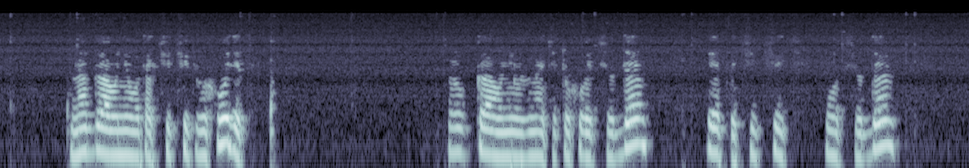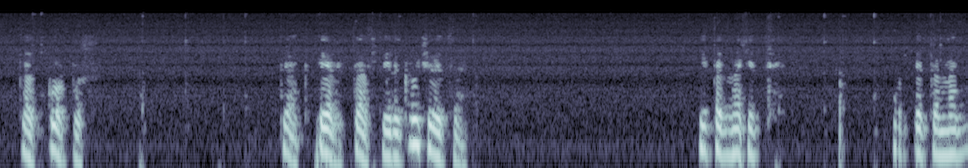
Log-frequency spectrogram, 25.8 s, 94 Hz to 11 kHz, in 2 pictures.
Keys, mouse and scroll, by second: 0.9 click, 1.9 g, 3.6 middle click, 5.8 click, 6.8 g, 9.0 click, 9.9 g, 12.0 click, 13.4 click, 14.8 middle click, 16.4 middle click, 17.1 r, 18.1 middle click, 18.1 scroll up 1, 21.5-23.2 scroll down 1, 23.2 middle click, 24.5 middle click, 25.2 click.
